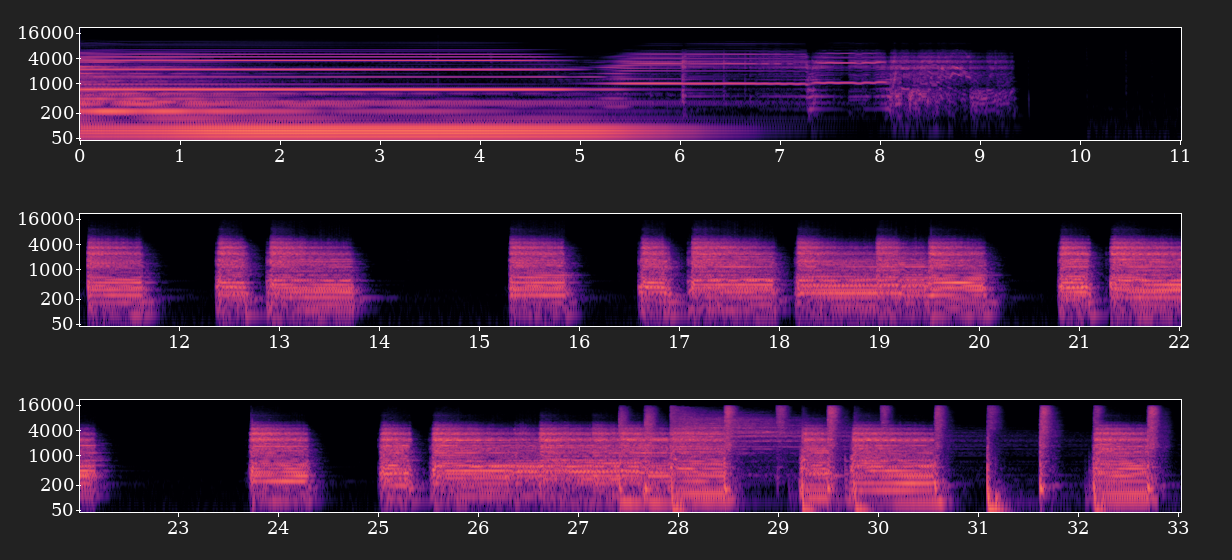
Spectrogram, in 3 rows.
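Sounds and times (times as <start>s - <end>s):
distorted electric guitar chords: 0.0s - 9.5s, 11.1s - 14.0s, 15.3s - 16.0s, 16.6s - 20.2s, 20.8s - 22.3s, 23.7s - 30.8s, 32.0s - 33.0s.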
